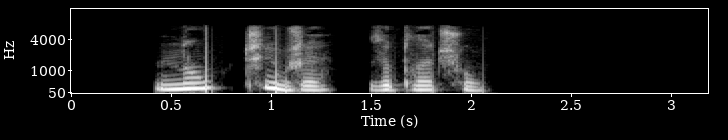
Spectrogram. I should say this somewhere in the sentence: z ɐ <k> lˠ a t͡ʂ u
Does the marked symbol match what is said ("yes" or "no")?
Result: no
